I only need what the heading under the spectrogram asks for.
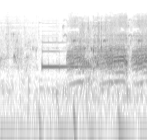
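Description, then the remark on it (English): Water sloshes and splashes in a steady, busy wash of sound in a virtual bathtub game app on a phone or iPad, where tilting the device splashes the water around, preceded by a brief squeaky tone and a few soft low thumps; no one speaks. “and it's like a virtual bathtub, and you can kind of hear it.”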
